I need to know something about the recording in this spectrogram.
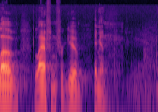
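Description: A man speaks emotionally into a microphone.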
